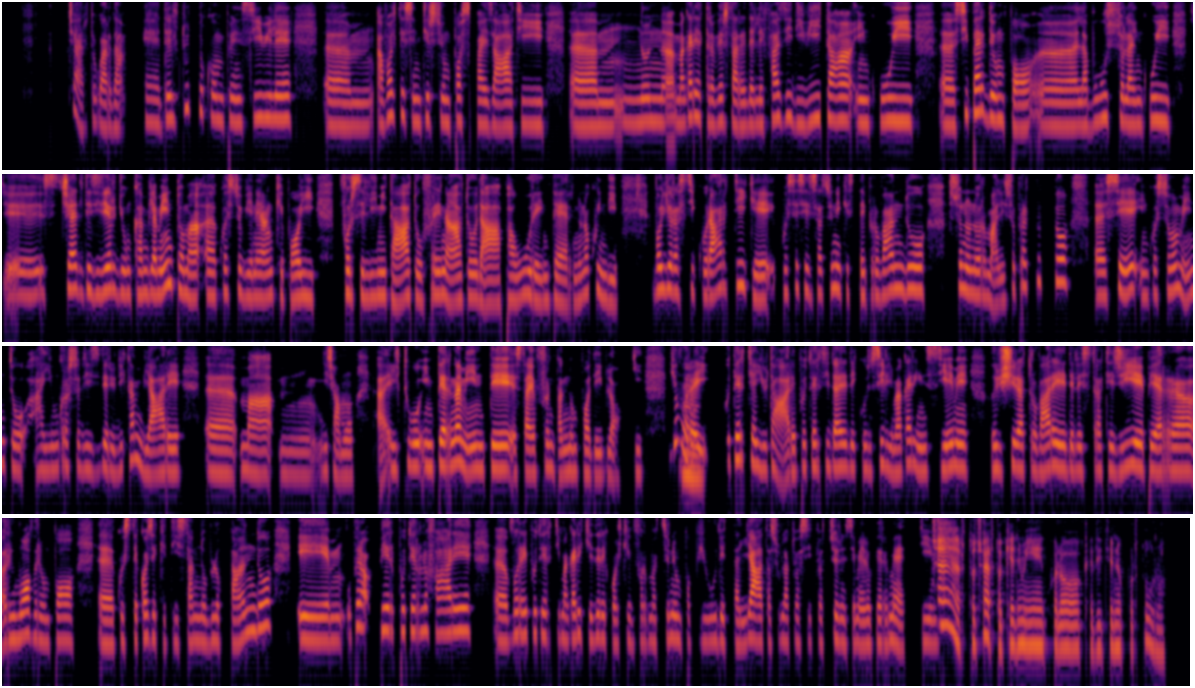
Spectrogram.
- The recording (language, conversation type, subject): Italian, advice, Come posso cambiare vita se ho voglia di farlo ma ho paura di fallire?
- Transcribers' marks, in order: tapping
